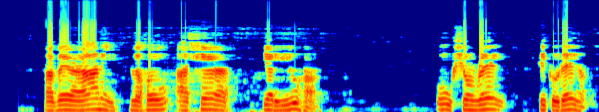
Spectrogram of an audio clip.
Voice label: voice, hebrew language; Psalm 119:63; havayr a'ni le'hol-a'sheyr ye'r(d)ay'ooha, oolshomray peekudeyha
